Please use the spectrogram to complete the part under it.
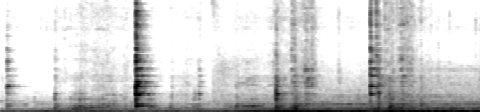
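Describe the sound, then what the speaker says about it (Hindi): A spoon scraping and clinking against a cooking pot while flour paste is stirred into chicken korma, with soft intermittent clinks over a low, steady kitchen hum. "अब इसको आहिस्ता आहिस्ता डालेंगे साथ साथ, और साथ साथ चम्मच हिलाते रहेंगे।"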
